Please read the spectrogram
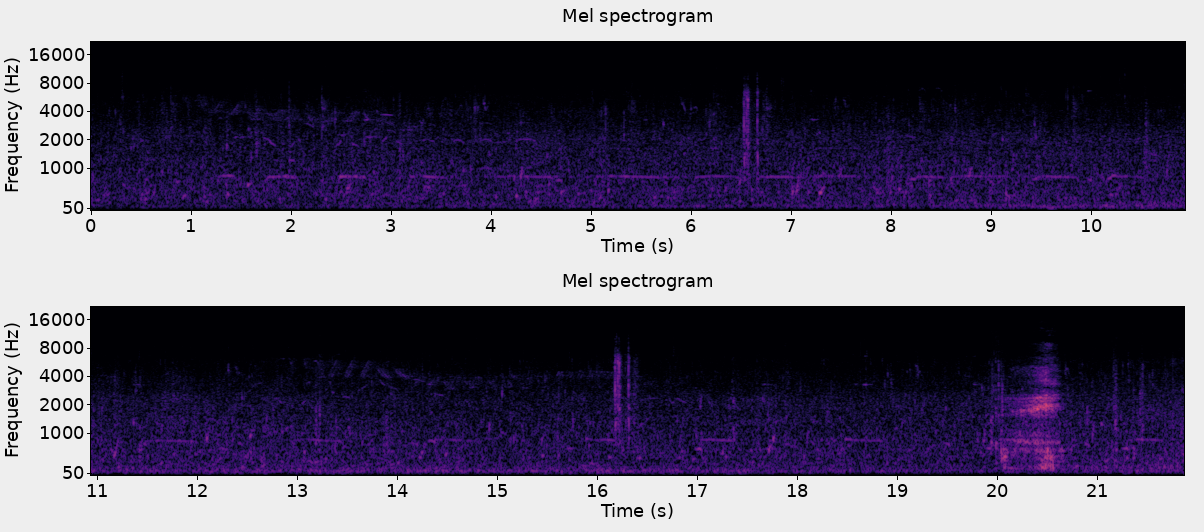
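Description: Near silence: faint steady outdoor ambience by the sea, broken by two small clicks and one short, louder noise near the end.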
